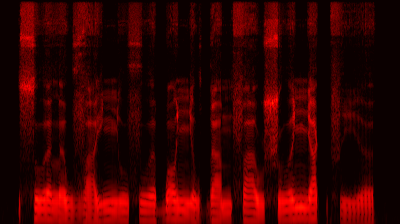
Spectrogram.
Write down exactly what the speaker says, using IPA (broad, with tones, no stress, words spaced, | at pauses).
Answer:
su˧ə̯lə˨˩wva˨˩˦j ɲu˧fu˧ə̯ ɓɔ˧ɲə˨˩˨w ɗa˧mfa˧w ʂu˧˥ə̯ɲa˦˥k̚fi˨˩ə̯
